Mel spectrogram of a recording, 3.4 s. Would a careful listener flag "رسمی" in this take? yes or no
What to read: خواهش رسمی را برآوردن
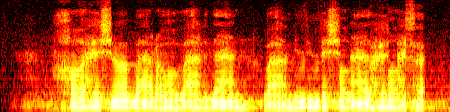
yes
